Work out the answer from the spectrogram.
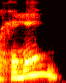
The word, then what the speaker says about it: Hmong: And let's see, this essay will explore how the Hmong people, how do you say it, Anne, is Hmong people or Hmong?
